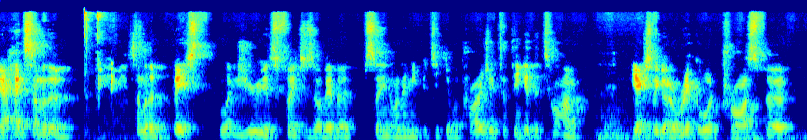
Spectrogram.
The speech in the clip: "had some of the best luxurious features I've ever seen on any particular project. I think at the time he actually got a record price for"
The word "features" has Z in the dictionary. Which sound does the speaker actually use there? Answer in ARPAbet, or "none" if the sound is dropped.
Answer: Z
